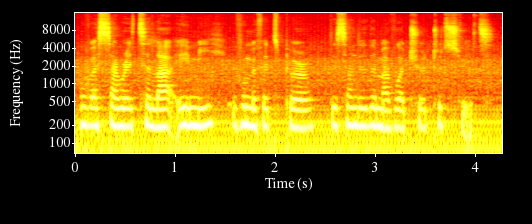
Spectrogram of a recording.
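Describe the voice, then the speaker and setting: A woman voicing a formal English gentleman professor. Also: mid-range voice, flat delivery, a little hiss or hum, voice pushed down, close to an everyday voice. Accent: put-on English accent in French. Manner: formal, polite and measured. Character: courteous British gentleman professor, man, middle-aged. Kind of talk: reading game dialogue aloud in voices.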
